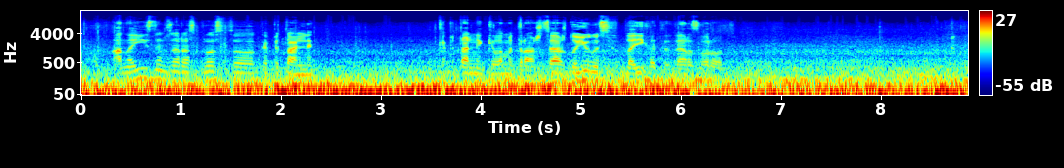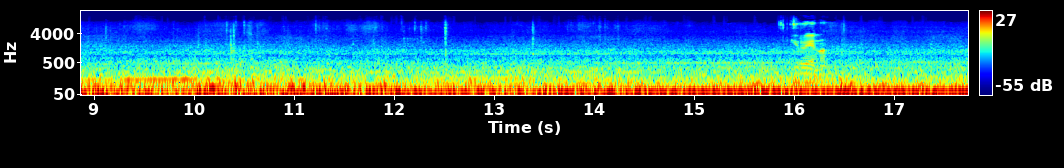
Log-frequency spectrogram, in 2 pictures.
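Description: A car engine hums steadily at low pitch.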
